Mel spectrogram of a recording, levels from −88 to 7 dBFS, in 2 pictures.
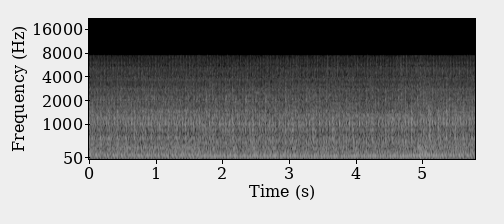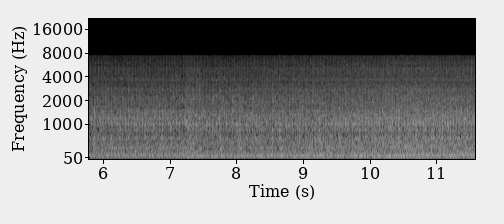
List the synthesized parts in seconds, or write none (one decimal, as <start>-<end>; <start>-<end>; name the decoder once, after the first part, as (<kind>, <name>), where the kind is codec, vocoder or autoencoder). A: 0.0-11.6 (vocoder, Vocos)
